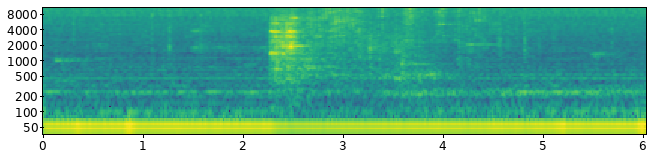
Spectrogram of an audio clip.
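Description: A wheelchair's wheels roll and creak.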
